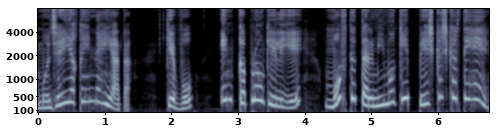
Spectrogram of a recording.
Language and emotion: Urdu, surprised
